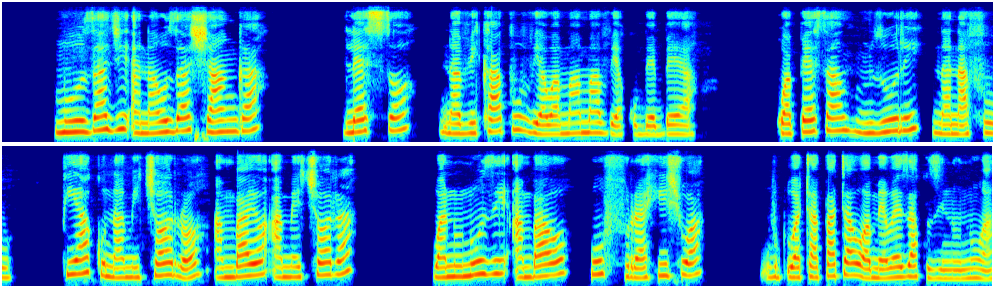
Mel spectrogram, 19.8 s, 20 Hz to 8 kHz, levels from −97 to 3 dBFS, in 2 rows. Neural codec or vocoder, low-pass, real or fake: none; 7.2 kHz; real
